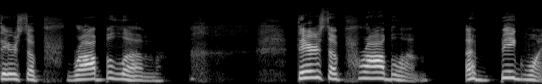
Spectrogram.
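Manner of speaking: slow, drawn-out, emotion-filled emphasis. A parent with kids in school, speaking in an emotional voice. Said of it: "you can hear the emotion in my voice".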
